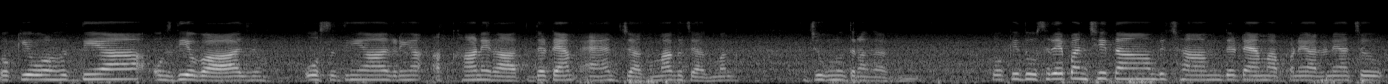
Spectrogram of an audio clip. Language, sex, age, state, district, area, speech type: Punjabi, female, 30-45, Punjab, Firozpur, rural, spontaneous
